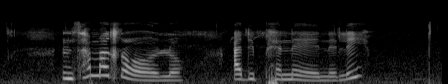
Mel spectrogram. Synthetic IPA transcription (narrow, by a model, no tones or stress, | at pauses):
n̩t͡sʰamat͡ɬʼɔlɔadipʰɛnɛnɛlɪ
